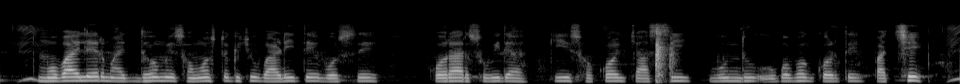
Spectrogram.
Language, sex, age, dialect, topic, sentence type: Bengali, male, 18-24, Jharkhandi, agriculture, question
